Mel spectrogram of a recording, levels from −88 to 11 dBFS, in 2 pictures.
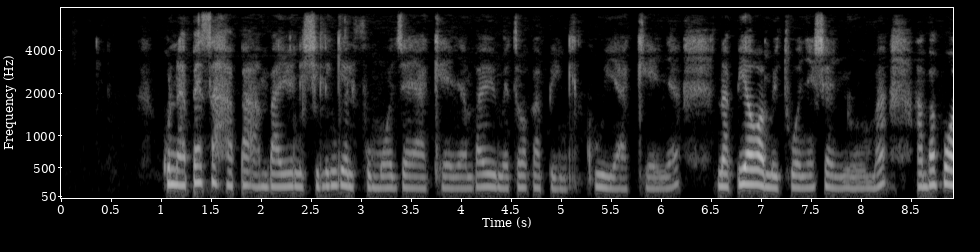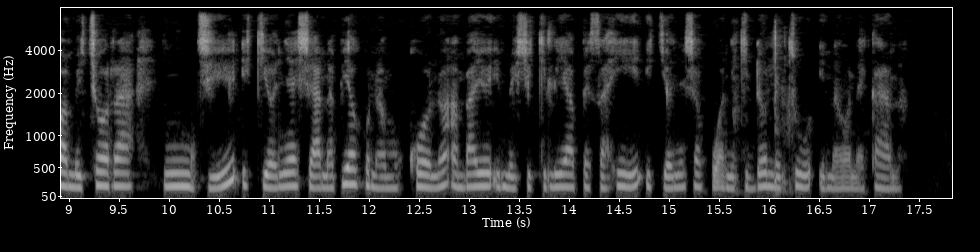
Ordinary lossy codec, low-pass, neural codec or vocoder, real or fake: Opus, 64 kbps; 7.2 kHz; none; real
